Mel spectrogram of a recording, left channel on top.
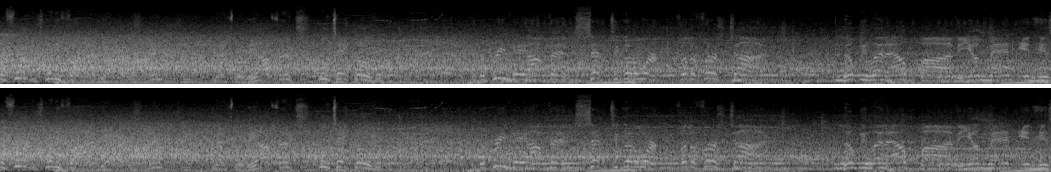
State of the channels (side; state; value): both; normal; correlation 0.49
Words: the 25-yard line. That's where the offense will take over. The Green Bay offense set to go to work for the first time. They'll be led out by the young man in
